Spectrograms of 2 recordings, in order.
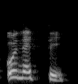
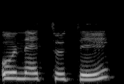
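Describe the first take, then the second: First: The middle vowel is dropped and the t is held. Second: Every syllable, including the middle vowel, is pronounced. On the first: "Ça devient" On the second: "c'est très très long"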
